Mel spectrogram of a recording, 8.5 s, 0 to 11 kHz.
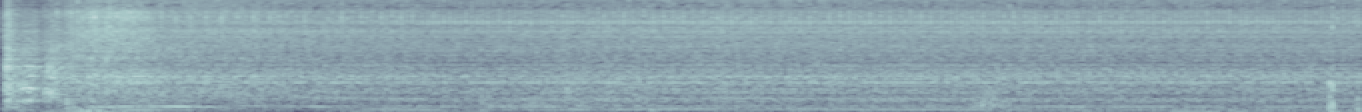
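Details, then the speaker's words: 2010 Audi A3 Cabrio 1.2 TFSI (CBZ), 99,640 km, on its first start after a second timing chain replacement, chain pre-oiled, battery weak. It catches quickly and idles evenly, mic on the engine, with no chain rattle: it runs like clockwork. "a także Silnik chodzi jak zegarek w autobusie troszkę pochodzić wszędzie musi napompować sobie oleju nie wiadomo tam wszystko suche"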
